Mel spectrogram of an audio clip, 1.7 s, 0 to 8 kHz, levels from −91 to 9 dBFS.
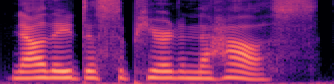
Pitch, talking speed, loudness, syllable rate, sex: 220 Hz, 215 wpm, -15 LUFS, 6.6 syllables/s, female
